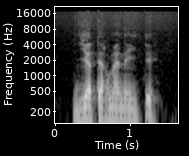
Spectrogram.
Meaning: diathermancy
- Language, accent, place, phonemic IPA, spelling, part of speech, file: French, France, Lyon, /dja.tɛʁ.ma.ne.i.te/, diathermanéité, noun, LL-Q150 (fra)-diathermanéité.wav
